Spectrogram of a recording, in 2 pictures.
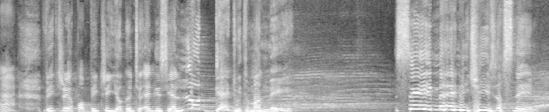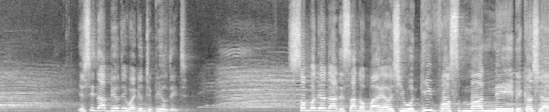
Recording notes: Recorded LIVE at our MidWeek Interactive Service on Jan 17, 2024.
